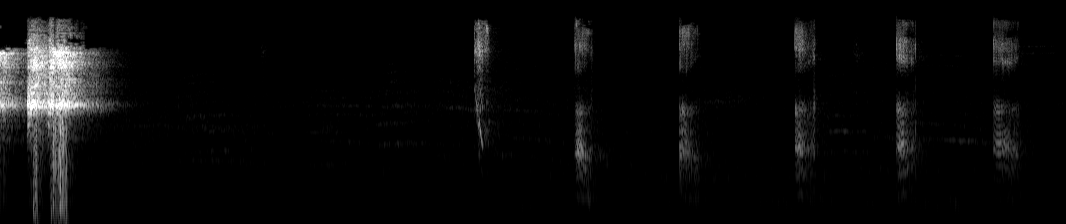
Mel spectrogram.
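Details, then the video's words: Francolin, called a Sindhi teetar, said to call all day long: one loud harsh burst opens, followed by a row of soft, short clicking notes repeated roughly every three-quarters of a second in a quiet room. "Insan must teetar || sindhi teetar Sara din.ka bular"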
